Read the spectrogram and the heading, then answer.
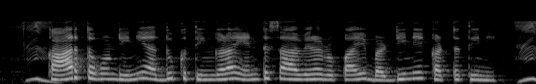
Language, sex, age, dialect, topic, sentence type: Kannada, female, 18-24, Northeastern, banking, statement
